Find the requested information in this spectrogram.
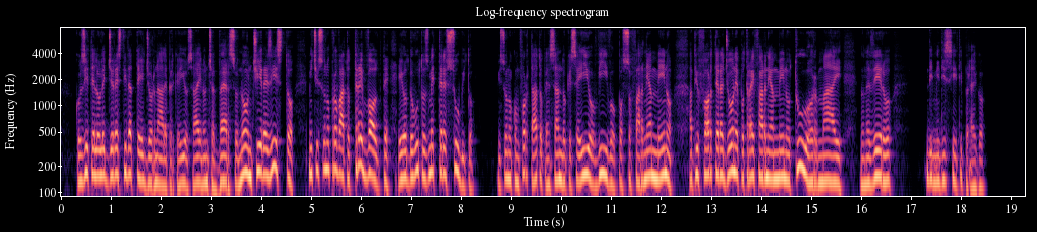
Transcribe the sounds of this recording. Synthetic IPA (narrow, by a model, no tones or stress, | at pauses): kozit̪ːeloled͡ʒːeɾest̪id̪at̪ːeild͡ʒornaːleperk̟eiːosajnont͡ʃɛvɛrsonont͡ʃiɾezist̪o | mit͡ʃisoːnopɾovaːt̪ot̪ɾevːɔlt̪eeɔd̪ːovuːt̪ozmet̪ːeɾesuːbit̪o | misoːnokoɱfort̪aːt̪opensand̪ok̟eseiːoviːvopɔsːofarneamːeːnoapːjufːɔrt̪eɾad͡ʒoːnepot̪ɾajfarneamːeːnot̪uormajnonɛvːeːɾo | d̪imːid̪isit̪ipɾɛːɡo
